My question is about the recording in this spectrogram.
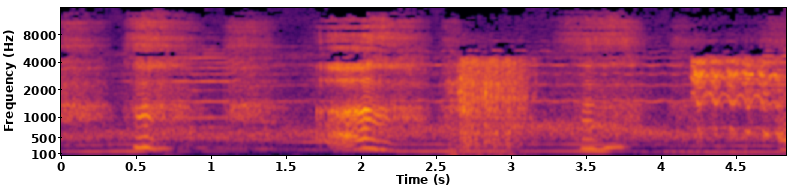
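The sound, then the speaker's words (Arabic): A horse in a desert neighs loudly several times in a row, a series of shrill, wavering whinnies with snorting breaths between them, without any talking. “ما بك أيها الحصان؟ أتحاججني أم توافقني الرأي؟”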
